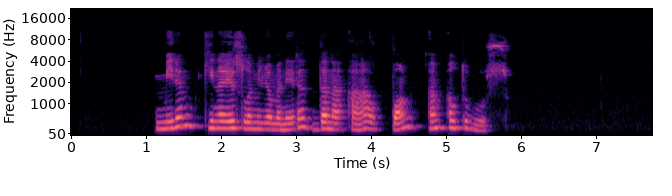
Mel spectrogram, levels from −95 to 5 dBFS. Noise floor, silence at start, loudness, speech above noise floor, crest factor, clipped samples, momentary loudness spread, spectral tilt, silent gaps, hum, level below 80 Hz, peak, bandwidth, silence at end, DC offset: -82 dBFS; 1.15 s; -30 LUFS; 53 dB; 20 dB; under 0.1%; 11 LU; -5 dB/octave; none; none; -86 dBFS; -12 dBFS; 11 kHz; 1.95 s; under 0.1%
